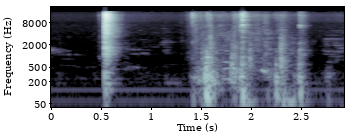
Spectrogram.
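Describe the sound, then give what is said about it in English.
A single sharp gunshot sound effect in a robbery skit: one short, bright crack, then a moment of silence, followed by a run of softer, brief sounds. “Do I need to shoot you again?”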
